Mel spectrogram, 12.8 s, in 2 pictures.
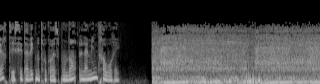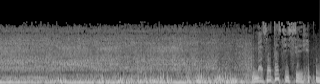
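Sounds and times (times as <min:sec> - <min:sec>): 
speech: 0:00.0 - 0:02.5, 0:11.5 - 0:12.7
gusty wind noise: 0:03.0 - 0:12.7
heavy truck engine rumbling: 0:03.0 - 0:12.7.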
